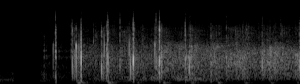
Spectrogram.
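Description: Applause breaks out from a conference audience at a ministerial climate dialogue, starting after a brief silence and swelling into a dense, sustained crowd clapping that holds steady to the end.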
